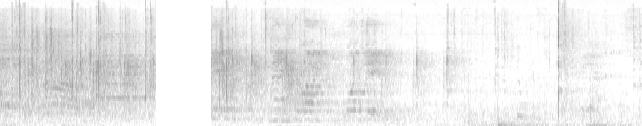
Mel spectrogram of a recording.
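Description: A shuttlecock is struck sharply with rackets back and forth in an echoing hall.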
